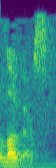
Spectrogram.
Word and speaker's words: logos: Proper pronunciation for logos.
